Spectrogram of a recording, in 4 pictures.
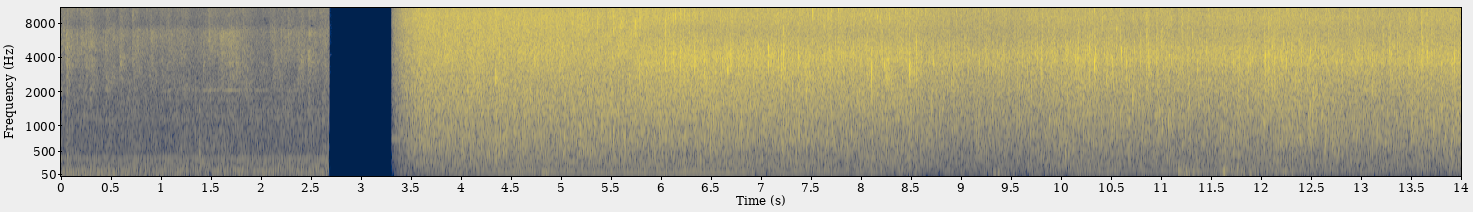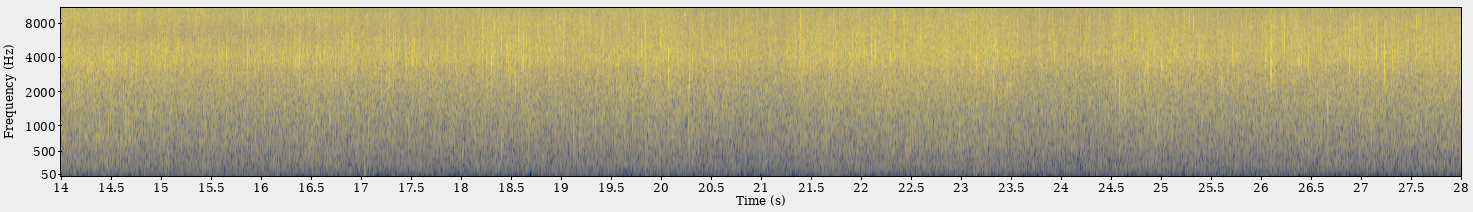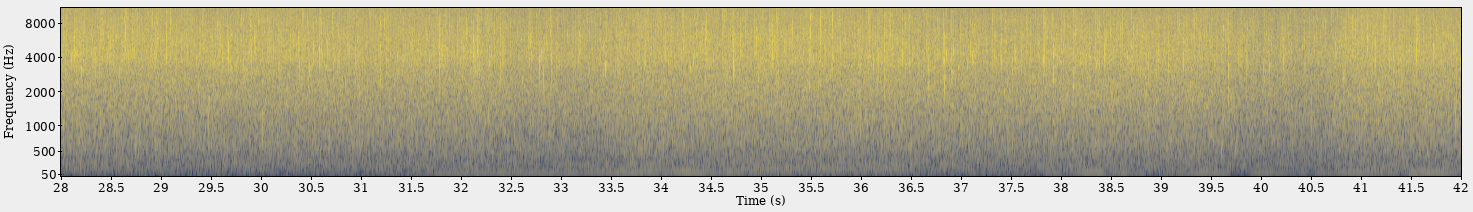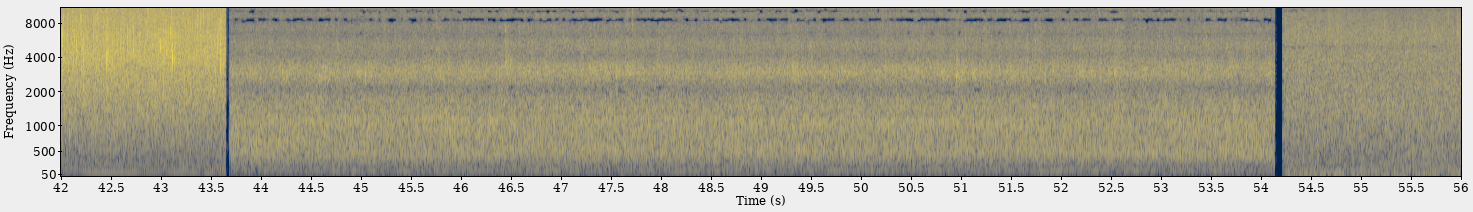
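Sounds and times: raindrops ticking and splashing: 0.0 - 2.7, 3.3 - 54.2
steady rain hiss: 3.3 - 56.0.

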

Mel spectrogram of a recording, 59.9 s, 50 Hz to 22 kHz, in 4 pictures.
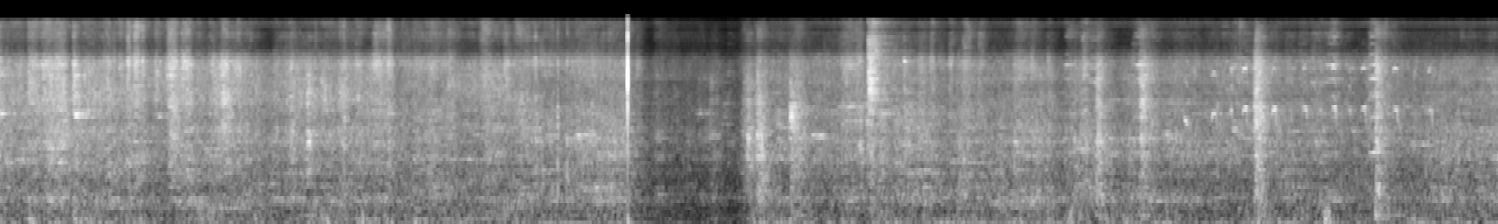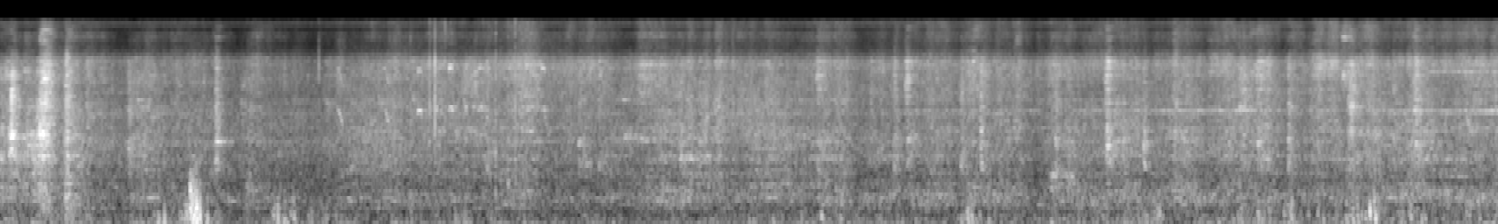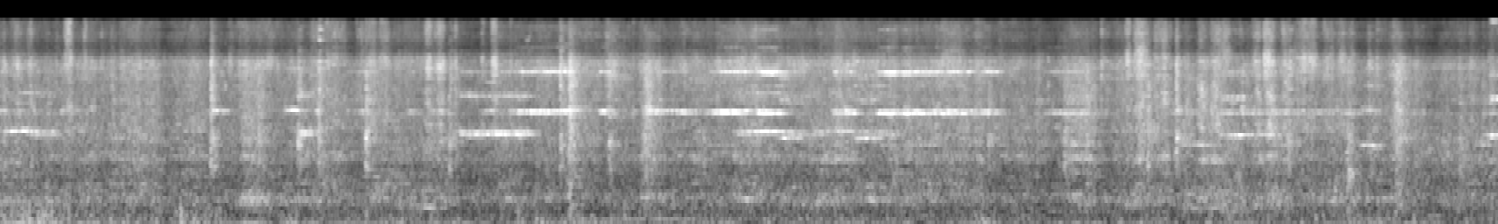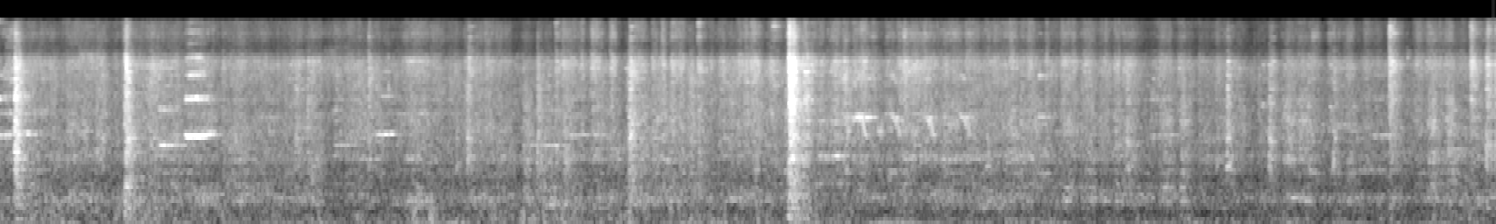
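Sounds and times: train wheels rumbling on rails: 0.0 - 59.9
wheels clacking over rail joints: 0.0 - 59.9
high wheel squeals: 25.1 - 45.8, 46.4 - 47.6, 51.7 - 56.8.

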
